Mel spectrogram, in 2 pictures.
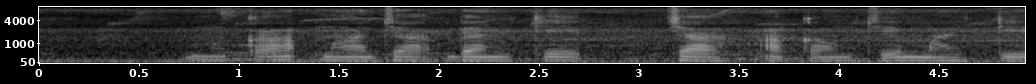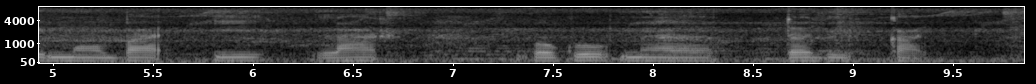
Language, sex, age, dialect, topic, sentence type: Marathi, male, 18-24, Southern Konkan, banking, question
